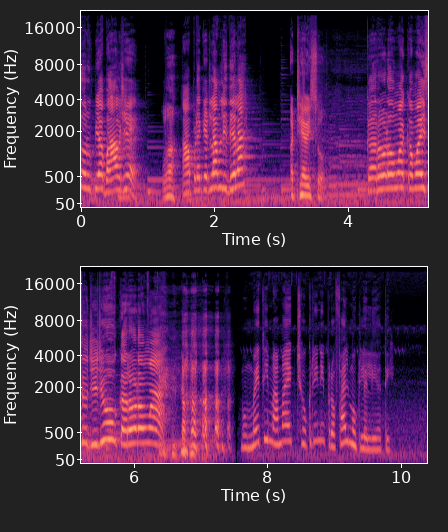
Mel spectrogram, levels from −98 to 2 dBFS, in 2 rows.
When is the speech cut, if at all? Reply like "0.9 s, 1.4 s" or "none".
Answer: 7.5 s

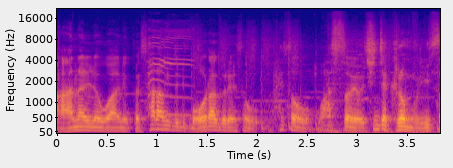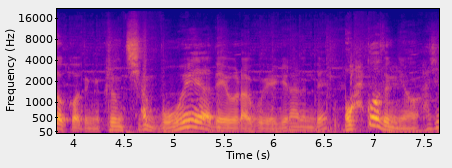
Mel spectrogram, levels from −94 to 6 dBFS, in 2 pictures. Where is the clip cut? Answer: 6.7 s

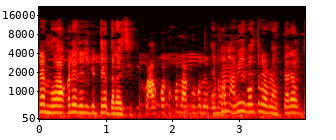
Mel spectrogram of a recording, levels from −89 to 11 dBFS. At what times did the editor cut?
1.4 s

